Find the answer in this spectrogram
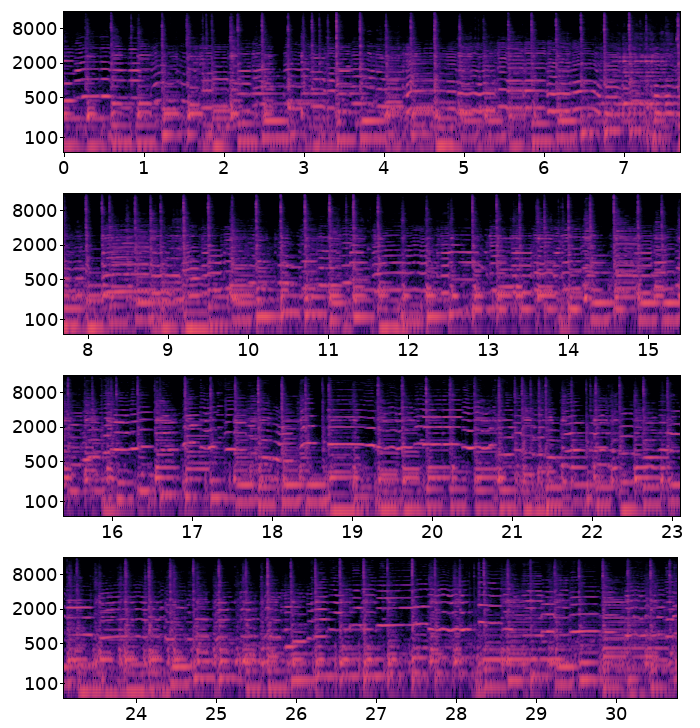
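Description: Live acoustic jazz trio: a violin carries the melody over chords strummed on an oval-hole, Selmer-style acoustic guitar and plucked upright double bass. The guitar's strumming keeps a fast, even beat.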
